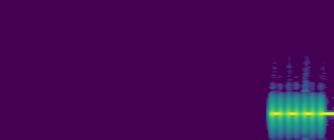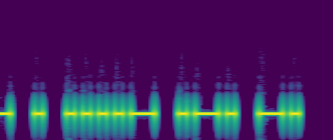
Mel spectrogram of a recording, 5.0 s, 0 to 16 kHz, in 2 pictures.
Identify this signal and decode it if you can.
Morse code, heard as a keyed tone, about 21 wpm, 700 Hz. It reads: VE4RN
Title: DXCC-100 Call Signs - 5 Characters - Repeated 3x - 20wpm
